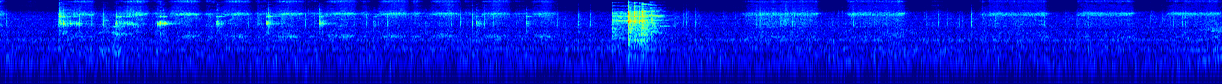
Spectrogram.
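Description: Small lathe running steadily while a hand-held cutting tool scrapes a spinning green ebonite pen blank, turning it down into a pen part. A single brief, louder knock comes about six seconds in.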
